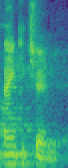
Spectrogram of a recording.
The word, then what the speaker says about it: Thankachen: it's actually pretty easy it's pronounced exactly like how you look at it it's just thank you chin that can get cool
